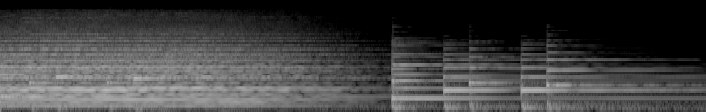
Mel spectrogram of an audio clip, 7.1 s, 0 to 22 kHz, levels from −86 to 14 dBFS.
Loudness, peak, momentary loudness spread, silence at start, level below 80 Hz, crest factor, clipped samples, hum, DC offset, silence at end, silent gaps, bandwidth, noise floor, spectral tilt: -22 LUFS; -8 dBFS; 20 LU; 0 s; -60 dBFS; 16 dB; under 0.1%; none; under 0.1%; 0.05 s; none; 15.5 kHz; -46 dBFS; -4 dB/octave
